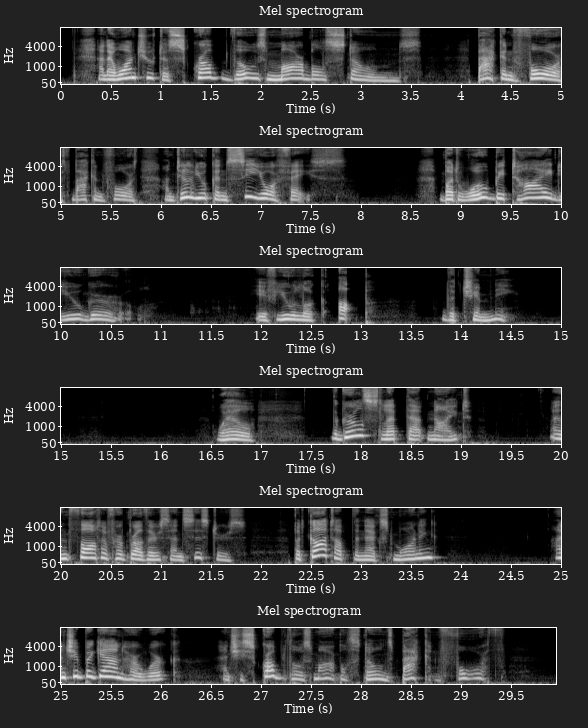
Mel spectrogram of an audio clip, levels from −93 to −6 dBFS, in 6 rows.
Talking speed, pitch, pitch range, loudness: 130 wpm, 205 Hz, 175-240 Hz, -26 LUFS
